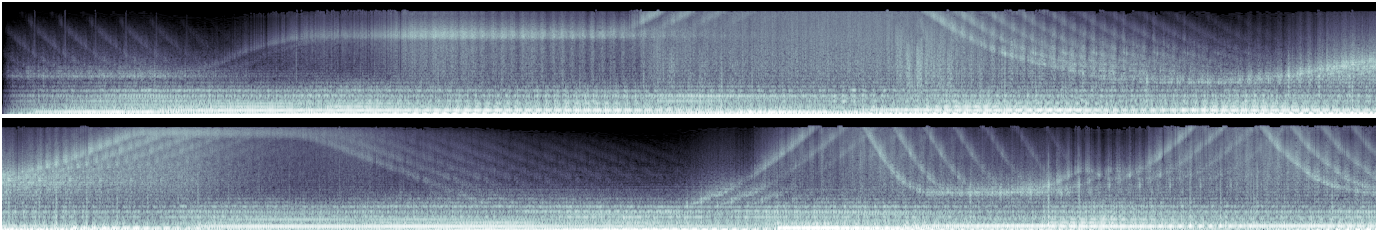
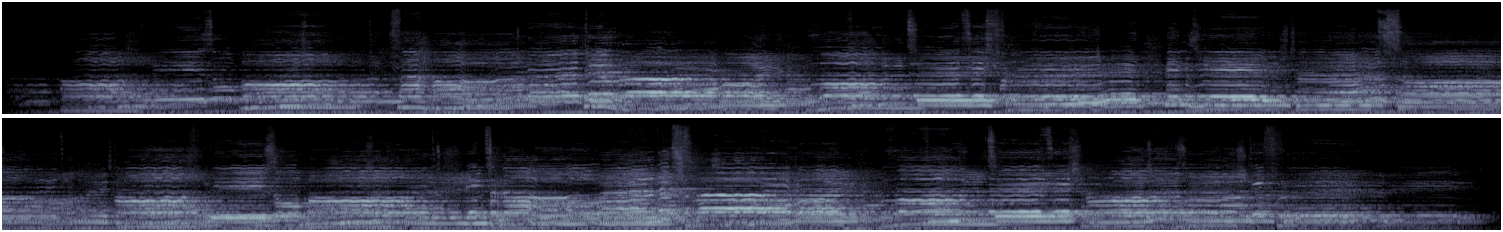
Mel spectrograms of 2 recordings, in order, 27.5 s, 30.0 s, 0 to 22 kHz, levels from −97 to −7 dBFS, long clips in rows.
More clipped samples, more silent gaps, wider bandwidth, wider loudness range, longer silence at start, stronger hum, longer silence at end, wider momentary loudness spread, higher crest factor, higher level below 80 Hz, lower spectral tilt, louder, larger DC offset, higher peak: neither; neither; about the same, 17 kHz vs 17 kHz; second, 3 LU vs 6 LU; second, 0.15 s vs 0.6 s; neither; second, 0 s vs 0.25 s; second, 5 LU vs 12 LU; second, 12 dB vs 18 dB; first, -20 dBFS vs -66 dBFS; about the same, -5 dB/octave vs -6 dB/octave; first, -18 LUFS vs -43 LUFS; neither; first, -2 dBFS vs -24 dBFS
